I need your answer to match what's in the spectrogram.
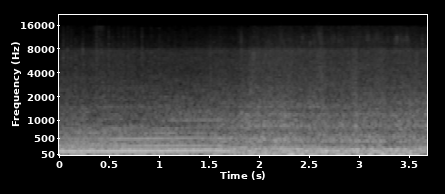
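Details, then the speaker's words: Saab at full throttle with turbo gauge near the red, after a temporary rig of a loose fuel line at the fuel rail: strong steady low drone with turbo sound, no knocking, rattle or hiss; healthy under full boost. "Car's running real nice. But then again, Saabs love this temperature. Hear that turbo going."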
